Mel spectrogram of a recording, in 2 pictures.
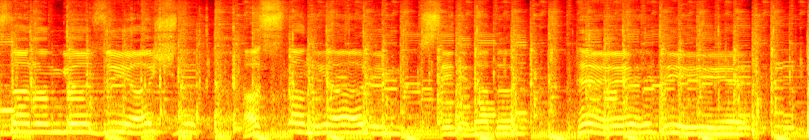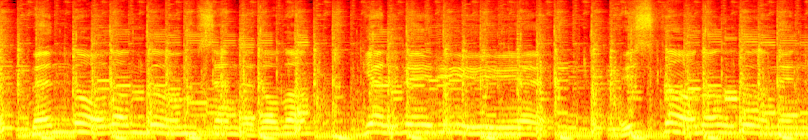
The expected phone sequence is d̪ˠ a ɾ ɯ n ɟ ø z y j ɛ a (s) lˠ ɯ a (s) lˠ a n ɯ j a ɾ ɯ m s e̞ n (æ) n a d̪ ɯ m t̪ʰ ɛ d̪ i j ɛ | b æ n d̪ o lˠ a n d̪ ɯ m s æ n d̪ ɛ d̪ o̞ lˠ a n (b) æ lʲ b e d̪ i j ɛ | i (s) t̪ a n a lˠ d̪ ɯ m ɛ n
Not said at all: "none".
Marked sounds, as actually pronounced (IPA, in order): ʃ, s, i, ɟ, s

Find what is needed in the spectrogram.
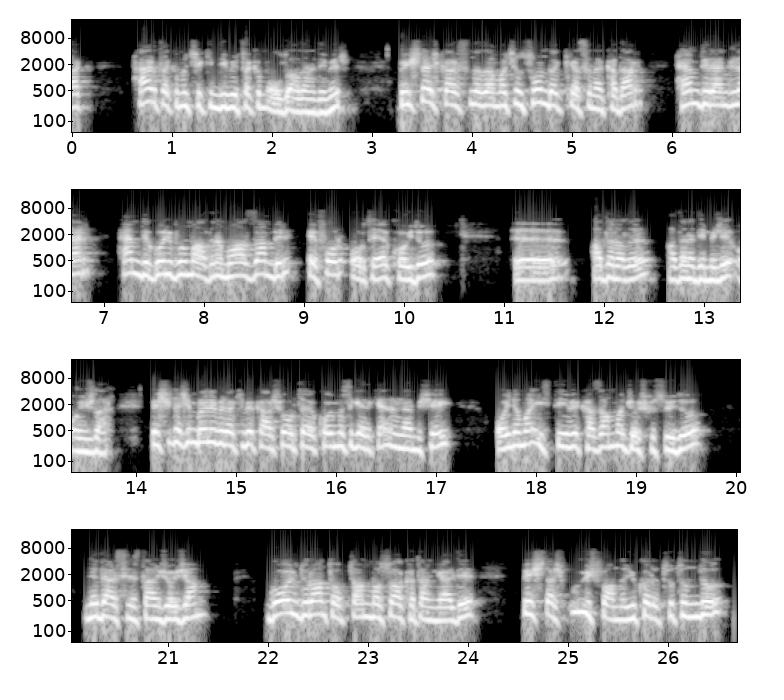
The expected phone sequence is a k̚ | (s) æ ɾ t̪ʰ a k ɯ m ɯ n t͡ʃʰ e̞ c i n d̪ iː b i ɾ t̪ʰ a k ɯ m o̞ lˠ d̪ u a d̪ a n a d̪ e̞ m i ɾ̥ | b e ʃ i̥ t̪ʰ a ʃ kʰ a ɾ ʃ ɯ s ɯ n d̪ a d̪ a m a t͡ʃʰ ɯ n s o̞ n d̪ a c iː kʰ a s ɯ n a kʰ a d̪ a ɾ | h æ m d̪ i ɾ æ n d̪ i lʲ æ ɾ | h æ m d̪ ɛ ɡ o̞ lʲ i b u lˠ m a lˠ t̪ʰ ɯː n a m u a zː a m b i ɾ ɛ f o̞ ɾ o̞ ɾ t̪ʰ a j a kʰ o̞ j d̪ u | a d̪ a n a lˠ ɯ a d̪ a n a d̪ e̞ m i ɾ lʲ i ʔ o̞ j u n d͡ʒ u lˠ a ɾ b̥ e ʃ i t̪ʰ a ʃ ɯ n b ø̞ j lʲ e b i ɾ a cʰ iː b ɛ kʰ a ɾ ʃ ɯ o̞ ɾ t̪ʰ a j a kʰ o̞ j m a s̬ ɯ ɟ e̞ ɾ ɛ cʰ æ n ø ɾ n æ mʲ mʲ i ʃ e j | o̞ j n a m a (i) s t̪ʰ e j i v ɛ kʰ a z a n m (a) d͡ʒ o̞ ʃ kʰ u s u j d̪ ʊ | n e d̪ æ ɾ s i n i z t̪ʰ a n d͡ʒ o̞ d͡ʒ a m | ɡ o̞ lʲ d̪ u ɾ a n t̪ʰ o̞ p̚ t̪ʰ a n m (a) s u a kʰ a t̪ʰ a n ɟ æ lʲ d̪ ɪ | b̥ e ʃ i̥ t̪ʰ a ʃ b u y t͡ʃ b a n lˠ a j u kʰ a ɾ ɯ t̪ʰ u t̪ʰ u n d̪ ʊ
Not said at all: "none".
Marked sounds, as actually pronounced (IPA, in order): h, i, a, a

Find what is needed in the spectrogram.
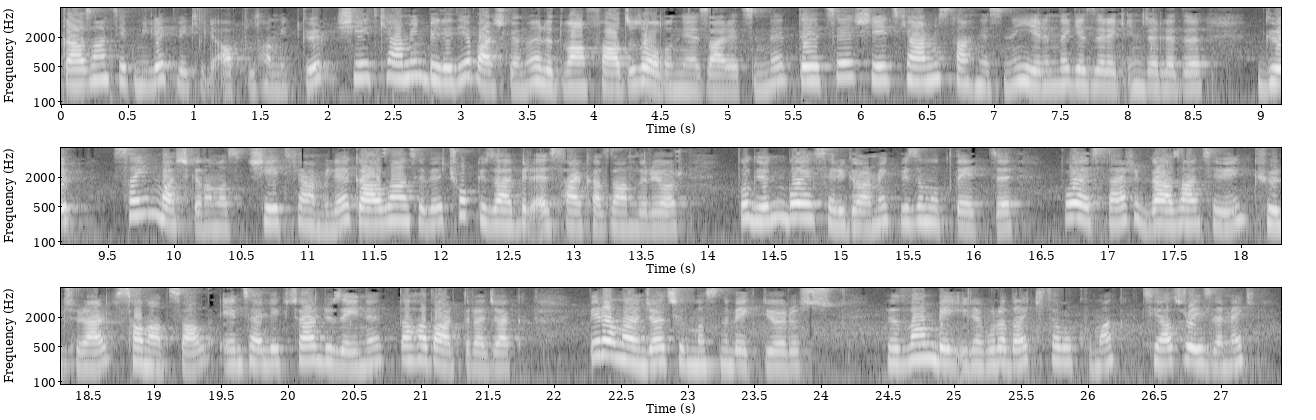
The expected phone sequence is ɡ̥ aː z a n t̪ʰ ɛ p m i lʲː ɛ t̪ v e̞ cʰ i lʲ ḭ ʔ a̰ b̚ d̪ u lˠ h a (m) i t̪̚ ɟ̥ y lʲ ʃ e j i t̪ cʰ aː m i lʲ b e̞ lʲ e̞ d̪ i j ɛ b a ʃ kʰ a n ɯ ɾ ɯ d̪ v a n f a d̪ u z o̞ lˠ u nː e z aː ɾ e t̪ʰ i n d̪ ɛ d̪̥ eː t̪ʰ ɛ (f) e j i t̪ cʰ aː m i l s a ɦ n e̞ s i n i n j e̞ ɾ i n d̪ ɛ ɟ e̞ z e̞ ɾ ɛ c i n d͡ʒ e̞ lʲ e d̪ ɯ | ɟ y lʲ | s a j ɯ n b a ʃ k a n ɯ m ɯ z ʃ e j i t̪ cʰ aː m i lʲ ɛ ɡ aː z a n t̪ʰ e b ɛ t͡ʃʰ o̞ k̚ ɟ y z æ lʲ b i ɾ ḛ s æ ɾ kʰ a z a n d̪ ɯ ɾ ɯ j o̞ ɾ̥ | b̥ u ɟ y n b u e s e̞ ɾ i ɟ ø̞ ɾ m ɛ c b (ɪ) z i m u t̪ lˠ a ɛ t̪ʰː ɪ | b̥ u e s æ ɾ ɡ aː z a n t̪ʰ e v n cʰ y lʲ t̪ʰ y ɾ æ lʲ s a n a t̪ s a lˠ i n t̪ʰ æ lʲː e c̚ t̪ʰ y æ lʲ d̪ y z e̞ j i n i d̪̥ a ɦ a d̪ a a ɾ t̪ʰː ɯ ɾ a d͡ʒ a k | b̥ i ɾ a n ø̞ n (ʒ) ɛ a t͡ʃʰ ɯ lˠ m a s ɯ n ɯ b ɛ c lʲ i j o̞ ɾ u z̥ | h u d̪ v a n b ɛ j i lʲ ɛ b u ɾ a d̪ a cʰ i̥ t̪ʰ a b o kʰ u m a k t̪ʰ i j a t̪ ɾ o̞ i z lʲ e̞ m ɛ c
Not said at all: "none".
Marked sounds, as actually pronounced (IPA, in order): m, ʃ, i, d͡ʒ

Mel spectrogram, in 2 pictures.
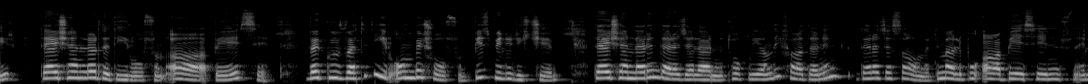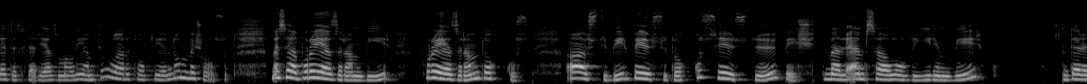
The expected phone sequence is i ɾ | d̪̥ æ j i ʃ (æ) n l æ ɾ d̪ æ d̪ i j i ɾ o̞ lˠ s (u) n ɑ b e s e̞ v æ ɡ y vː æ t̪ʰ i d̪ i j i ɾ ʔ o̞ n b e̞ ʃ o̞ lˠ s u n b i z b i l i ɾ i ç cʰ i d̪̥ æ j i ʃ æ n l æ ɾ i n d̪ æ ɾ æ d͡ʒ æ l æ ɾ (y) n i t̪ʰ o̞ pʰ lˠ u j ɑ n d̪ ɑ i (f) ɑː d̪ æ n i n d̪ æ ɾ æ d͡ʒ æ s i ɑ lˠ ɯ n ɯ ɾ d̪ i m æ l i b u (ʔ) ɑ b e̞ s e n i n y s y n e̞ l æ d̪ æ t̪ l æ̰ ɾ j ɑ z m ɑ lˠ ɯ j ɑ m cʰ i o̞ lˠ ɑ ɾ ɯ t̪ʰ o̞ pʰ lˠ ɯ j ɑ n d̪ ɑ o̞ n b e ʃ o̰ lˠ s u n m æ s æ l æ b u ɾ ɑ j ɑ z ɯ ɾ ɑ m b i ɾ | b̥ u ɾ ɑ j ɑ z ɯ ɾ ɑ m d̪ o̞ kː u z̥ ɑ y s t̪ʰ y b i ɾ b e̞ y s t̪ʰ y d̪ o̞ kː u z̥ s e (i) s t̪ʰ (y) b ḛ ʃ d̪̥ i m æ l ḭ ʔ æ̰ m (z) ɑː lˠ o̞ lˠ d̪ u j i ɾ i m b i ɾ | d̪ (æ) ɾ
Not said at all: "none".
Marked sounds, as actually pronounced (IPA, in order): æ, u, i, f, ʔ, y, y, s, æ

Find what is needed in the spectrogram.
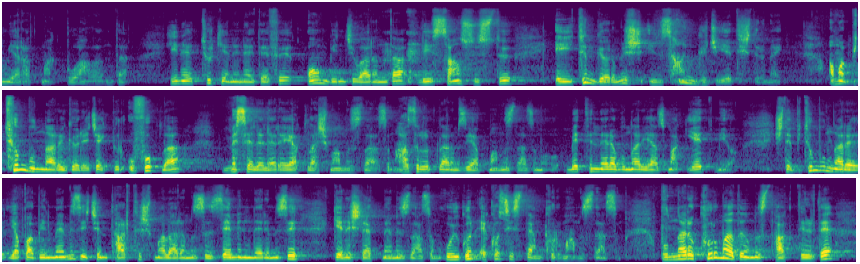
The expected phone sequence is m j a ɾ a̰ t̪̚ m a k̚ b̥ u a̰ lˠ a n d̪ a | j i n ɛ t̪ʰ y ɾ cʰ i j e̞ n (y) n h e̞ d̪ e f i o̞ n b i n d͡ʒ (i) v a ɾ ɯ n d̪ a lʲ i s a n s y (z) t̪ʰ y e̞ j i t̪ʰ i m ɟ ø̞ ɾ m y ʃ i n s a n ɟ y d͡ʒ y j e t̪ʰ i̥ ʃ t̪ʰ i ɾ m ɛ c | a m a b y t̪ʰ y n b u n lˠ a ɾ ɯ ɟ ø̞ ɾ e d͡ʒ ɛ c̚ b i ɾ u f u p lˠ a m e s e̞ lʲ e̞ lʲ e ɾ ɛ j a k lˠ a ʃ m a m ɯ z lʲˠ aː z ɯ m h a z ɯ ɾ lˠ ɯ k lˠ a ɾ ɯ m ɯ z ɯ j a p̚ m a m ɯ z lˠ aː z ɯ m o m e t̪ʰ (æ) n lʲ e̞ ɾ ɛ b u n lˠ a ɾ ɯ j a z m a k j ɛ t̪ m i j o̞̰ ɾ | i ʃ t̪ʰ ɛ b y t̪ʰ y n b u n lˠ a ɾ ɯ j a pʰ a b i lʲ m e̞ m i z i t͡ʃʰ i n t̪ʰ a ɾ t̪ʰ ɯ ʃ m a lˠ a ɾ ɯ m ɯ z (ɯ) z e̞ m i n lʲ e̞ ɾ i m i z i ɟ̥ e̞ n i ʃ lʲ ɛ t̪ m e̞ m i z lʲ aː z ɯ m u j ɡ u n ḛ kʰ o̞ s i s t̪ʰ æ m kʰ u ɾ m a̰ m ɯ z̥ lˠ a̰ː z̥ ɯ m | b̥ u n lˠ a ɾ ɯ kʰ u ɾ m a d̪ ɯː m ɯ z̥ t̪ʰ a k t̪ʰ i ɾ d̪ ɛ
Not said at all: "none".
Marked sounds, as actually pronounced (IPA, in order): i, i, s, i, ɯ

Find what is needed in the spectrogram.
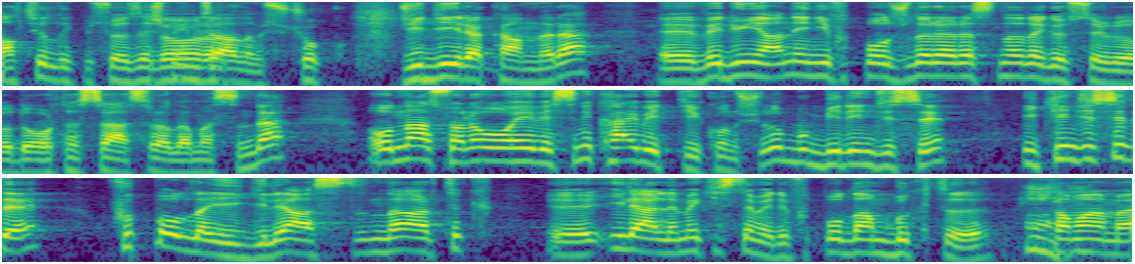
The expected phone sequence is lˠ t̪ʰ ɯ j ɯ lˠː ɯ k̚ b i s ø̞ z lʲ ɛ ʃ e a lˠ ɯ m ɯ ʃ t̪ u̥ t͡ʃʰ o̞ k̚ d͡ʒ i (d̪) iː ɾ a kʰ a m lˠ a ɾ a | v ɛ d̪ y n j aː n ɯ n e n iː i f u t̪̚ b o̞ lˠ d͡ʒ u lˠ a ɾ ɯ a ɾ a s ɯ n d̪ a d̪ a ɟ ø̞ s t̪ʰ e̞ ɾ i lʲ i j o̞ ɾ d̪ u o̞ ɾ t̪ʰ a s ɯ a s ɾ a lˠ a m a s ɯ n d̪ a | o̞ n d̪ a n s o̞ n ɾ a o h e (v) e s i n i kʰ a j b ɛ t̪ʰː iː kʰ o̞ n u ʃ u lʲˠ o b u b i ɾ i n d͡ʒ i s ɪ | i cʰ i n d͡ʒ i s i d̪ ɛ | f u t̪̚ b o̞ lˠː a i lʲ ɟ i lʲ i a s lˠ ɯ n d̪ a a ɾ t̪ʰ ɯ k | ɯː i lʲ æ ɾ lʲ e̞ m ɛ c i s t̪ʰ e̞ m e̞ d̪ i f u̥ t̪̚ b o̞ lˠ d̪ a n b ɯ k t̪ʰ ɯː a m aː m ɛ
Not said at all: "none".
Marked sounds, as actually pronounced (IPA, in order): d̪ː, v

